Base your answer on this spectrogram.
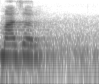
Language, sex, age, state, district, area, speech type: Goan Konkani, female, 18-30, Goa, Tiswadi, rural, read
